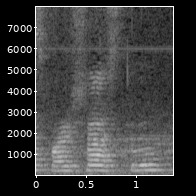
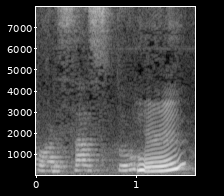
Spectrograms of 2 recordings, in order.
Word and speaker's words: स्पर्शास्तु: मात्रा परसास्तु परसास, इश, मात्रा परसास्तु स्पर्श, इश। यहाँ जहाँ भी श होगा वहाँ पर जैसे श्री बोलते हैं वैसे इश, स्पर्श।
